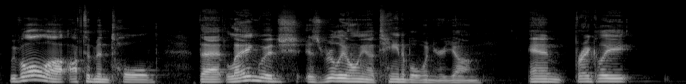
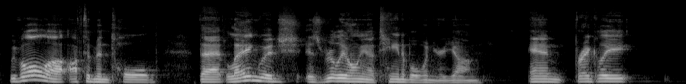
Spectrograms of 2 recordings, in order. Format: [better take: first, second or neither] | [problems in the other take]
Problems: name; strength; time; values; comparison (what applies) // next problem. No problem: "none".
first | garbled, watery; slightly; nothing above 18.5 kHz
